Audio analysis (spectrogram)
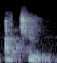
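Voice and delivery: a quick pretend sneeze; mock sneeze. Shown as a demonstration. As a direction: fake a sneeze, achoo. Imitates a sneeze.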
